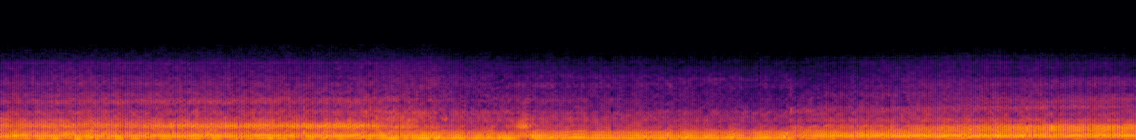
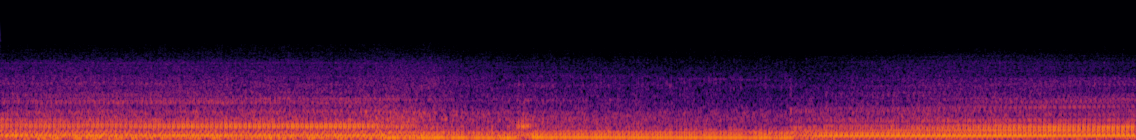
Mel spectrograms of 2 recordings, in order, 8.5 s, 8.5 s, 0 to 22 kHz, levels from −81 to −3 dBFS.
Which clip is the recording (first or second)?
second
